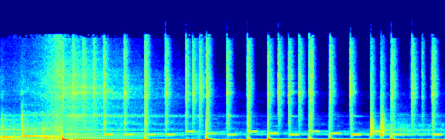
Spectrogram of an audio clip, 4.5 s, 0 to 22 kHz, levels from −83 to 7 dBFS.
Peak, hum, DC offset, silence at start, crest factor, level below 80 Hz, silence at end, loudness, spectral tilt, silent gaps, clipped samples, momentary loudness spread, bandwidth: -2 dBFS; none; under 0.1%; 0 s; 12 dB; -14 dBFS; 0 s; -19 LUFS; -4.5 dB/octave; none; under 0.1%; 6 LU; 17 kHz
